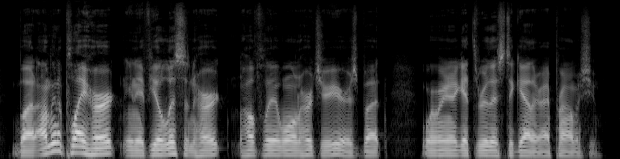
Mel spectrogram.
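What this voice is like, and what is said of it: Congested, stuffy-nosed voice. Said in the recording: “apologize for my voice. I'm gonna do this with a nose pin or a clothes pin on my nose. A little under the weather today.”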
